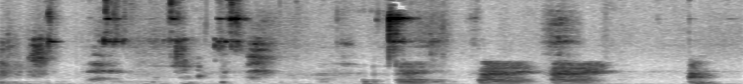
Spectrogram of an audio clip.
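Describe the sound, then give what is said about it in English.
A dog whimpers and lets out several high, short yips in quick bursts, with faint clattering and brief human vocal sounds mixed in. “Oh, we have guests. Hey, dog. Come here.”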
